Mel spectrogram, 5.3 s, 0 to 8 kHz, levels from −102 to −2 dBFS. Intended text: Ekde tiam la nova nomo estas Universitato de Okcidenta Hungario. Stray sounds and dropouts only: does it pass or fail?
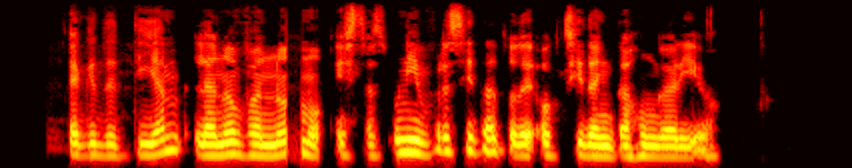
fail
